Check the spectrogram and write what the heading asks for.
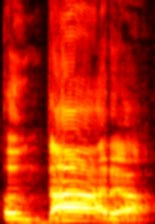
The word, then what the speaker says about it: andara: Aqui, ó, andara. A minha sílaba tônica tá aqui, né? No dá, então é uma paroxítona, né? Terminada em A, então não tem acento.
